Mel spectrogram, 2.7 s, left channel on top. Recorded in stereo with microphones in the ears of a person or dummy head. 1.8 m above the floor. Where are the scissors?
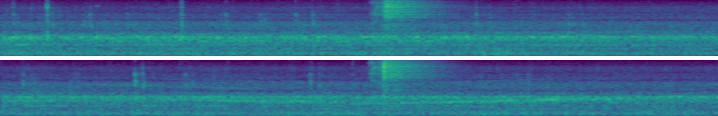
70° right (ahead or behind), 1.6 m.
